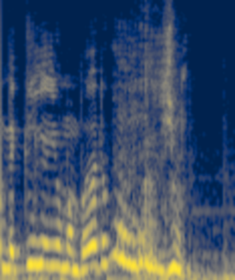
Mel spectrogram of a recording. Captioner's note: clearing sound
